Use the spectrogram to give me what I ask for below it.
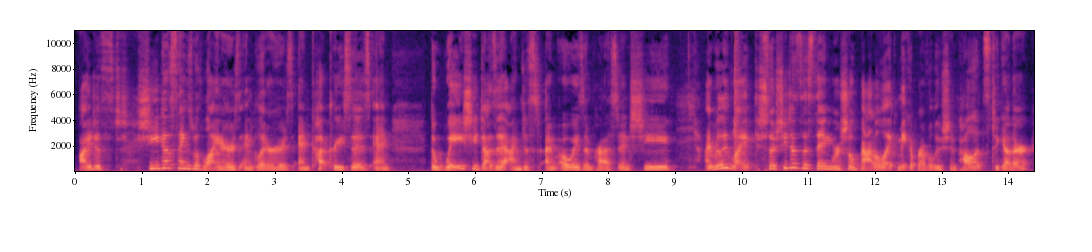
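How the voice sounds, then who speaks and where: Her voice is lowish and fairly bright, unfolding at a measured pace. She's a young beauty vlogger with a slight cold, rambling chattily through a casual makeup tutorial and catching her own slips along the way.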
